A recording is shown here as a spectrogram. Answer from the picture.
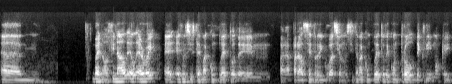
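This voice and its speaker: A man with a Portuguese accent has a dark, mellow tone, medium pitch and fairly even intonation. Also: moderate pace, big swings in loudness. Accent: Portuguese accent in Spanish, noticeable. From Portugal. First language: Portuguese (speaking Spanish). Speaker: poultry ventilation expert. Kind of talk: webinar presentation. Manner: halting, with fillers and self-corrections.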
